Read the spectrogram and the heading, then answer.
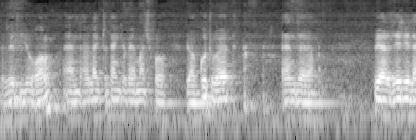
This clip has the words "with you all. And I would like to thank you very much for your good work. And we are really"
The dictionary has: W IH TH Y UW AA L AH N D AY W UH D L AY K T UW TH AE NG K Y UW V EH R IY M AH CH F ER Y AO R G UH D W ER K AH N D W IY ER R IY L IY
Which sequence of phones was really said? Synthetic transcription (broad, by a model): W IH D Y UW AA L AH N D AY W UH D L AY K T UW T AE NG K Y UW V EH R IY M AH CH F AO Y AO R G UH D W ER K AH N D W IY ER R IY L IY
